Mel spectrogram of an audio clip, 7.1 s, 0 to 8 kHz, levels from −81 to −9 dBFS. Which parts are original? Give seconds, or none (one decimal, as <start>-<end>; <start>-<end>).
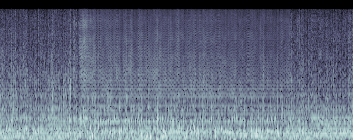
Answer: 0.0-1.6; 5.8-7.1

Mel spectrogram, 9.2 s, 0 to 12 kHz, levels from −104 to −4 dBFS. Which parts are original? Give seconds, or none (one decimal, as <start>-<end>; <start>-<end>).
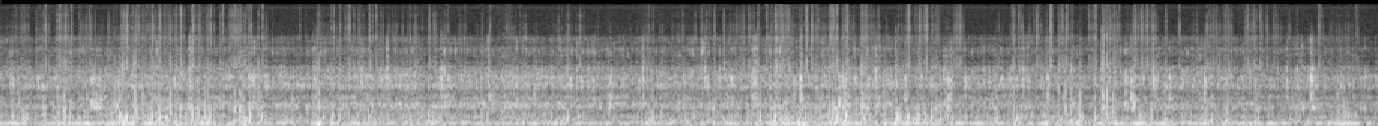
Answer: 0.0-1.1; 1.6-2.3; 3.1-4.6; 5.9-9.2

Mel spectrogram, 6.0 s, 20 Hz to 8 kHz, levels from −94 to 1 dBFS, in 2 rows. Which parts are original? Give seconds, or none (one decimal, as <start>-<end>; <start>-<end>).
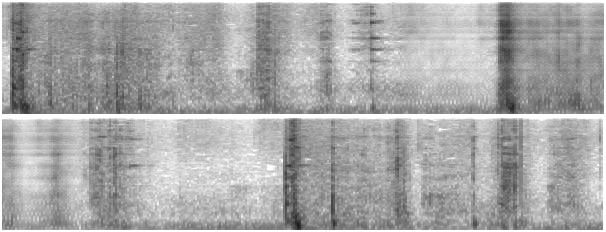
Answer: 0.0-2.0; 3.4-6.0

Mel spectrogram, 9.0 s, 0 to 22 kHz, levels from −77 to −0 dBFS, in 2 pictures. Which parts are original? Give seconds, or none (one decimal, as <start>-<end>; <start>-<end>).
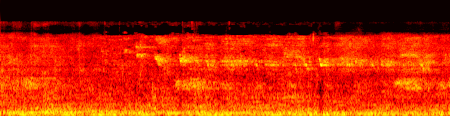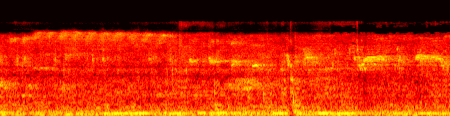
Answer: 1.0-3.3; 7.8-9.0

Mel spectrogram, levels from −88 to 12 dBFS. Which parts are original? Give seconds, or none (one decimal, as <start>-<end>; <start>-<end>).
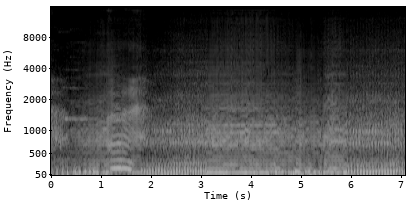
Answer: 0.0-0.4; 1.8-3.1; 5.9-7.1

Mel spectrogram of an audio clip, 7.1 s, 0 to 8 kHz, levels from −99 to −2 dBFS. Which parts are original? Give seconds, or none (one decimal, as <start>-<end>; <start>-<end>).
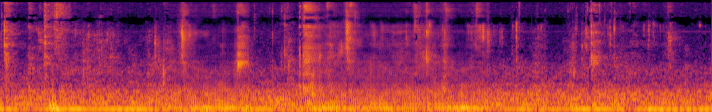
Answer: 0.0-1.7; 2.5-3.0; 4.9-7.1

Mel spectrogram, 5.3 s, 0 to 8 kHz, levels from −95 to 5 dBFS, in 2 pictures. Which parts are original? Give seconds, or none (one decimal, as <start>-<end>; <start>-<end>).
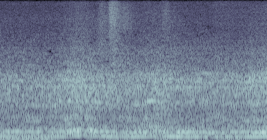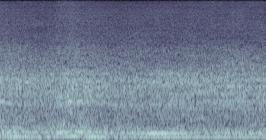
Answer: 0.0-2.1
